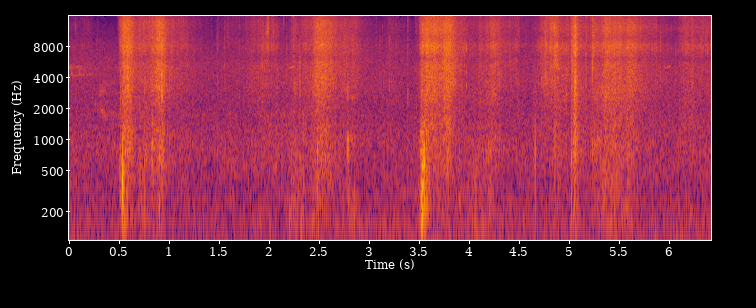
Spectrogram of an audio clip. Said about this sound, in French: Au centre de la clairière, je déblaye un maximum de feuilles pour éviter les accidents.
